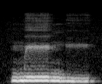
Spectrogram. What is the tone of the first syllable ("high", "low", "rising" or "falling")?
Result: high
